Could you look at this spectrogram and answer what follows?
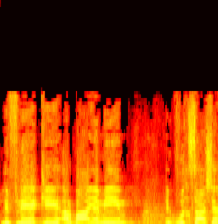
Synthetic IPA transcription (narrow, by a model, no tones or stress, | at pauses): lɪfnekiʔɑɾˤbaʕajamiːm | ɡvut͡saʃe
